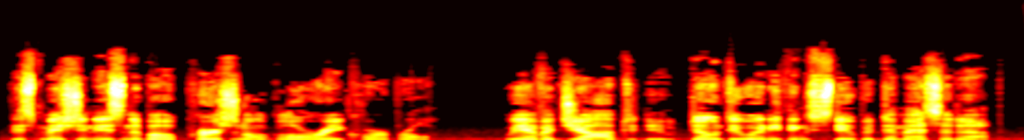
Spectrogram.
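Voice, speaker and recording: An actor playing a disciplined, no-nonsense military commander in a video game, terse and firm. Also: male voice, low-pitched, fast, a little hiss or hum, natural voice. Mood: stern. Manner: terse, firm, matter-of-fact. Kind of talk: video game cutscene acting.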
